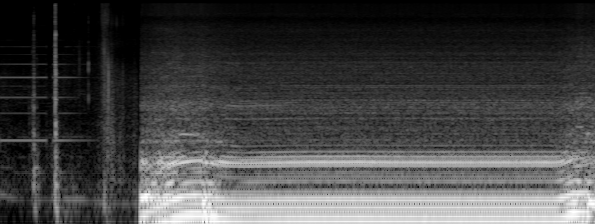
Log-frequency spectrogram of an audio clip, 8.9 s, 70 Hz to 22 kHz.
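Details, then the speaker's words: Audi A3 8P 1.8 TSI, parked about a year, after timing chain and injector replacement (one stuck open): catches then lumpy uneven stumbling idle, about three beats a second; plugs found dark, some fuel-covered; misfire, suspected fuel-fouled plugs. "But yeah, these are the spark plugs are looking. As you can see, quite dark. Some of them covered in fuel."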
